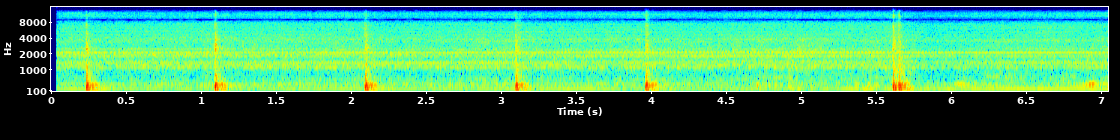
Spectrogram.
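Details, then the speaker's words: FlashForge Adventurer 3 Pro 3D printer while printing: sharp single clicks about one a second, slightly uneven, over faint motor hum; extruder clicking/skipping before repair, cause not confirmed, extruder wheel replacement planned. "all right got a flash Forge Adventure 3 Pro lately it's been clicking when it's printing so let's see if we can fix"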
